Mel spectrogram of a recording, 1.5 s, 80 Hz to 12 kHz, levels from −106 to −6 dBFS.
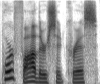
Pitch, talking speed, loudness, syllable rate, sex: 180 Hz, 160 wpm, -19 LUFS, 3.4 syllables/s, female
